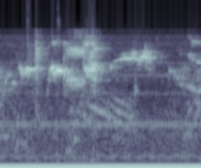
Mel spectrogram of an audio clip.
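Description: A bird chirping and squawking in quick, warbling high calls that glide up and down, with a couple of sharp clicks about half a second in, over a faint steady hum.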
